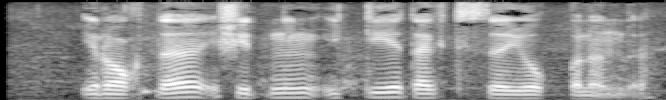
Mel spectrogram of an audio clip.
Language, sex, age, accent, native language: Uzbek, male, 18-24, Farg'ona, Uzbek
